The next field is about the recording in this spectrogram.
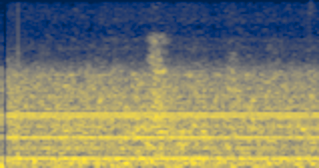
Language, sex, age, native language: Icelandic, female, 40-49, Icelandic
